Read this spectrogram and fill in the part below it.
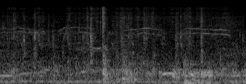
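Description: Pigeons of a special breed from Uttar Pradesh coo softly and steadily at close range, their low throaty calls overlapping one another against a murmuring loft background with no talk.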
